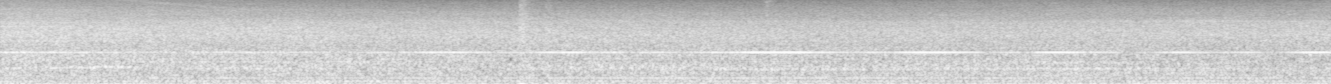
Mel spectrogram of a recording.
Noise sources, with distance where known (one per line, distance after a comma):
engine of unclear size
